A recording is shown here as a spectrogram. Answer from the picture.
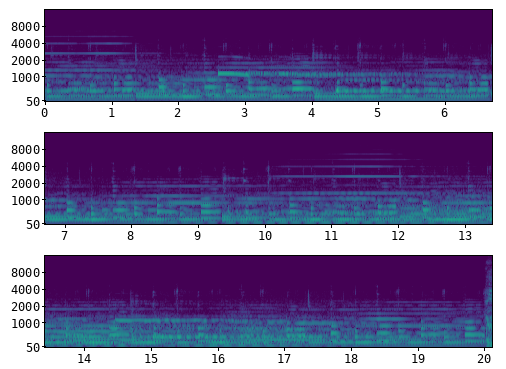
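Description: A song played to close the program plays at a steady, fairly loud level. Its instrumental opening is built from sustained harmonic tones and layered accompaniment, with no voices over it.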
